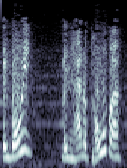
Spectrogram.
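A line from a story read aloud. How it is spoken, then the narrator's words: Crying out. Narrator (Vietnamese): Hư trúc la lên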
